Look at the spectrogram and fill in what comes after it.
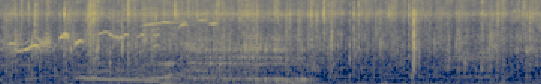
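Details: Cattle herded through a muddy rice field to a livestock pen; a low, drawn-out, slightly falling moo sounds, with bird chirps and rustling around it.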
